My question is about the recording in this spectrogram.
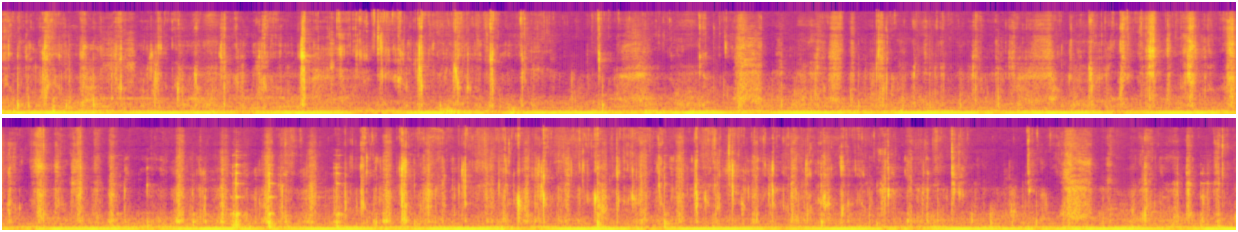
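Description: Close-miked chewing and biting of a person eating egg biryani by hand, many small mouth clicks and crunches, with fingers working the rice on a glass plate. A steady low hum runs underneath.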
